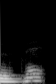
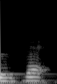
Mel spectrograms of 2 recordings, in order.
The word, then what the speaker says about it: vais: Toujours est-il que on ne prononce pas le s à la fin. Donc je vais répéter.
